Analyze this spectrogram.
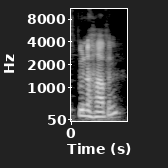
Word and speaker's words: Bunnahabhain: I mean, how do we pronounce Bunnahabhain? Bunnahabhain? Bunnahabhain.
